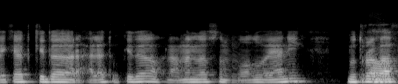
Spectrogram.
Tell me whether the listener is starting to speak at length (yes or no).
no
